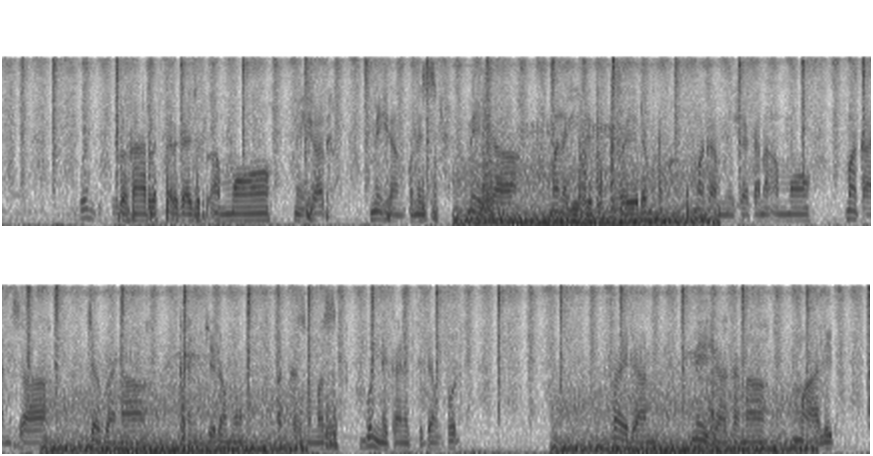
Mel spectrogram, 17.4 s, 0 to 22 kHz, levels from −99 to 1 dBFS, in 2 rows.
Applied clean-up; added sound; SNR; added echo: none; Insect + Rattle (instrument); -4 dB; none.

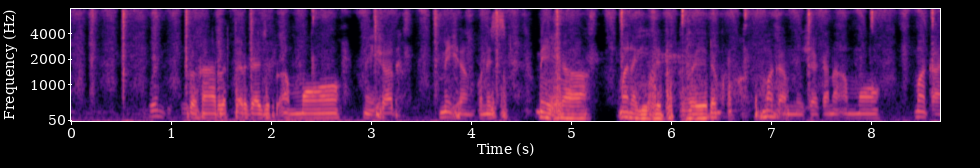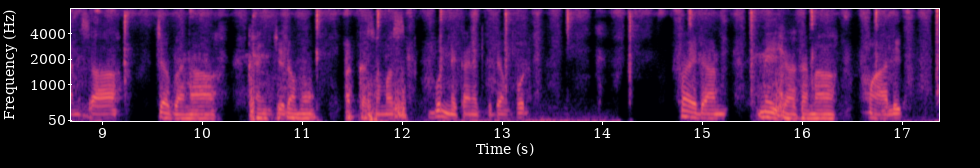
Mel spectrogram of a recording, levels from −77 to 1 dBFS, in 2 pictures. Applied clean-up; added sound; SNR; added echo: neural mask model Resemble Enhance denoiser.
